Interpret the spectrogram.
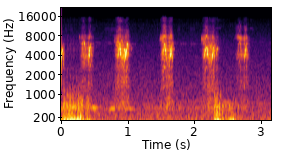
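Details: House sparrow calls: about five sharp, high chirps in quick succession, some doubled, with dull low thumps and handling noise in between.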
